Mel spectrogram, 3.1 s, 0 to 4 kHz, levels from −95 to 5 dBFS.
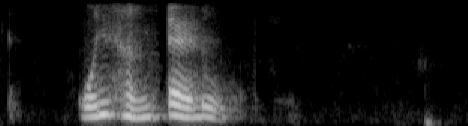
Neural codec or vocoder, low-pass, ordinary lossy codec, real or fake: codec, 24 kHz, 6 kbps, HILCodec; 3.6 kHz; AAC, 16 kbps; fake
